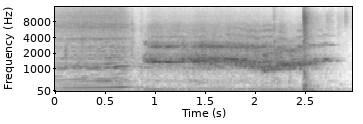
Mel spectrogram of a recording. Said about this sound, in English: today's noise will be a car screeching to a halt and then hitting a pedestrian.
